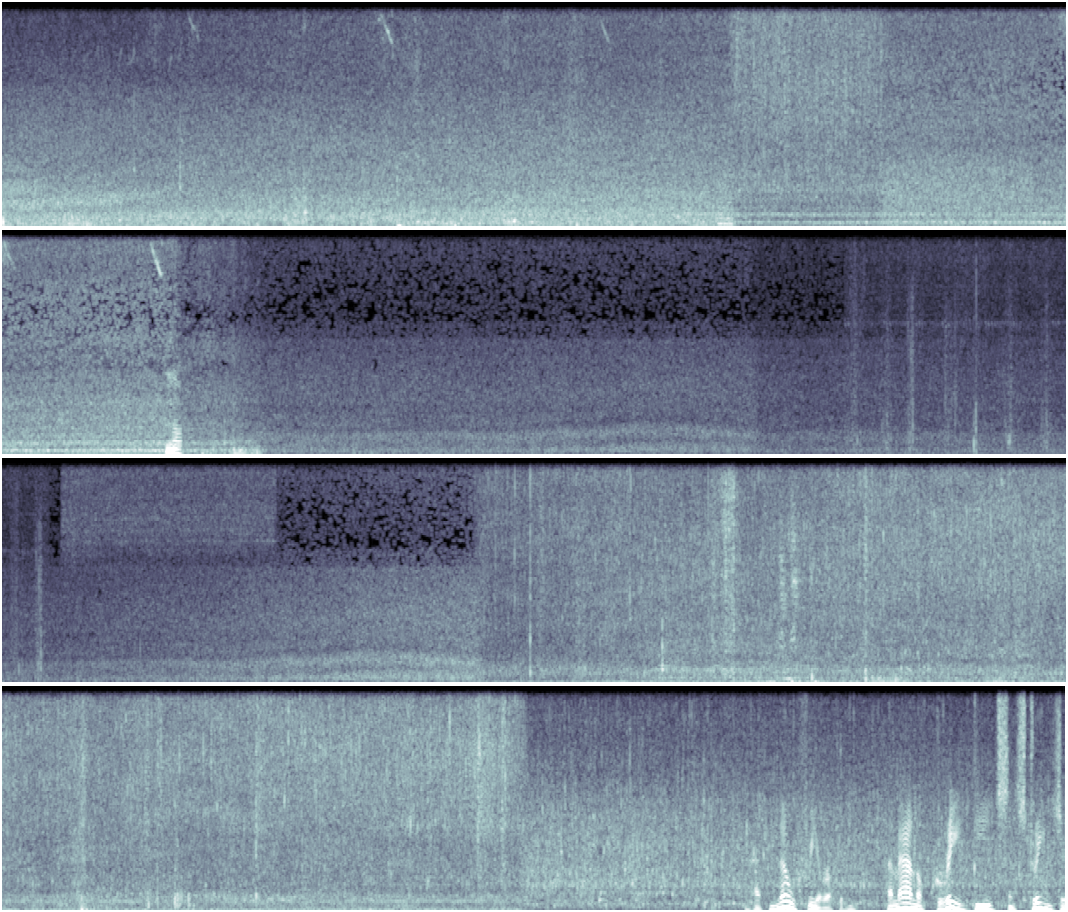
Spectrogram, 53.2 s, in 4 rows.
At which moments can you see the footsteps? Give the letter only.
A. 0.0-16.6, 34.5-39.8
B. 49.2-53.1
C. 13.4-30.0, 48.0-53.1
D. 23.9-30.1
D.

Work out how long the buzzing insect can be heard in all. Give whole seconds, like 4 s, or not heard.
22 s.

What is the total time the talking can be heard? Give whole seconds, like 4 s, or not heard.
4 s.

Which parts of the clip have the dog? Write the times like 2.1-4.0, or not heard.
not heard.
